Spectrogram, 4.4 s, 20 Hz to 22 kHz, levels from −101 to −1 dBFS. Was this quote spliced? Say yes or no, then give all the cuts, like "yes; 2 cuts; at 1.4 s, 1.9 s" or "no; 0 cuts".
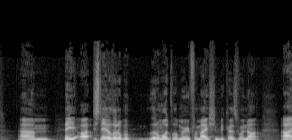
yes; 3 cuts; at 1.0 s, 1.4 s, 2.6 s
